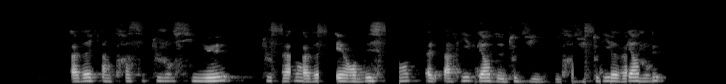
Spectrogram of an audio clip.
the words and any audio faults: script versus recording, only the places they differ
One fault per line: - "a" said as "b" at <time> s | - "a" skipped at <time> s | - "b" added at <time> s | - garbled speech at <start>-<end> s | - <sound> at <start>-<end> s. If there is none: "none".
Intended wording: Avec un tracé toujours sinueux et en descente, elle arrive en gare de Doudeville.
- garbled speech at 2.6-3.3 s
- dropout at 3.9-4.0 s
- "en" skipped at 4.7 s
- garbled speech at 5.5-6.7 s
